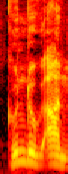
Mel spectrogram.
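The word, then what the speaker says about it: Gündoğan: reminding me that the the second g in gundam gun is silent so i think it's gundugan or something like that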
